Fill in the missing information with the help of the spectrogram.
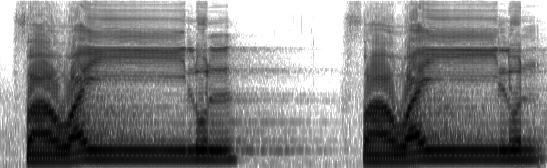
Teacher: huruf tanwin harokat un bertemu dengan huruf lam bertasdid, maka dia melebur dan menghilang huruf tanwinnya ini serta ditahan dan ditekan ya pada huruf lam.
